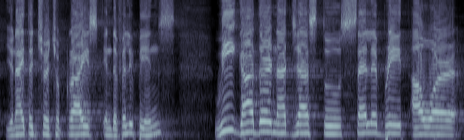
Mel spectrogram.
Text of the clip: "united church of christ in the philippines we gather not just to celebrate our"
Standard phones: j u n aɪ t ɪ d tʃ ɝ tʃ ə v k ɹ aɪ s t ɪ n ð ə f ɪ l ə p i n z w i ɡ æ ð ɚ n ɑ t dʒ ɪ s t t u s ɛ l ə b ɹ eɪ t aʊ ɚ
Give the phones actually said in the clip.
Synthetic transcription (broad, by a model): j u n aɪ t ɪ d tʃ ɝ tʃ ə v k ɹ aɪ s t ɪ n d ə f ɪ l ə p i n s w i ɡ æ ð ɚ n ɑ t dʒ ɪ s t t u s ɛ l ə b ɹ eɪ t aʊ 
